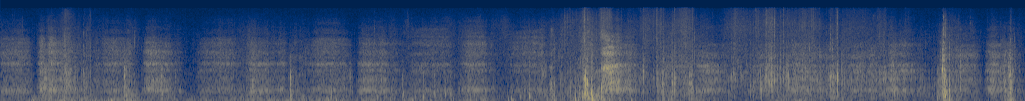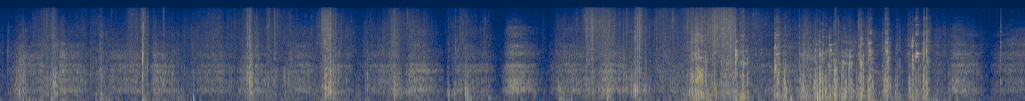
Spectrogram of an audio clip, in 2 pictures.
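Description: Footsteps scuffing and crunching over rock and loose stones while dry brush crackles and snaps against clothing and the camera, in an irregular run of clicks and rustles that grows busier near the end.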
